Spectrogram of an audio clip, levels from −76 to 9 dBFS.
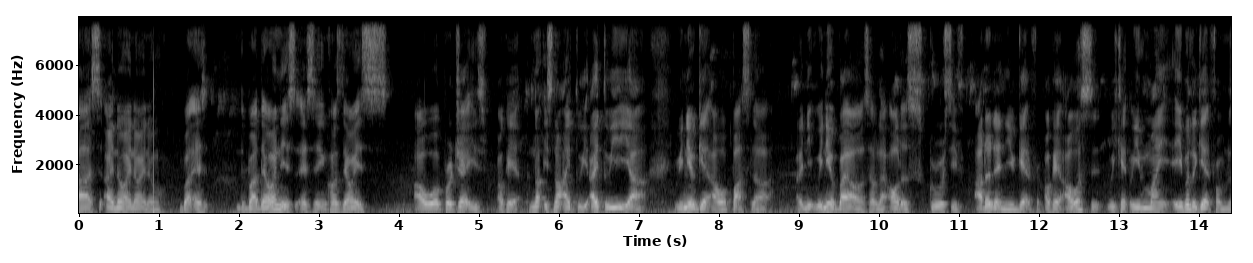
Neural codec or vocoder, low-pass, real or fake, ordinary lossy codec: none; none; real; none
